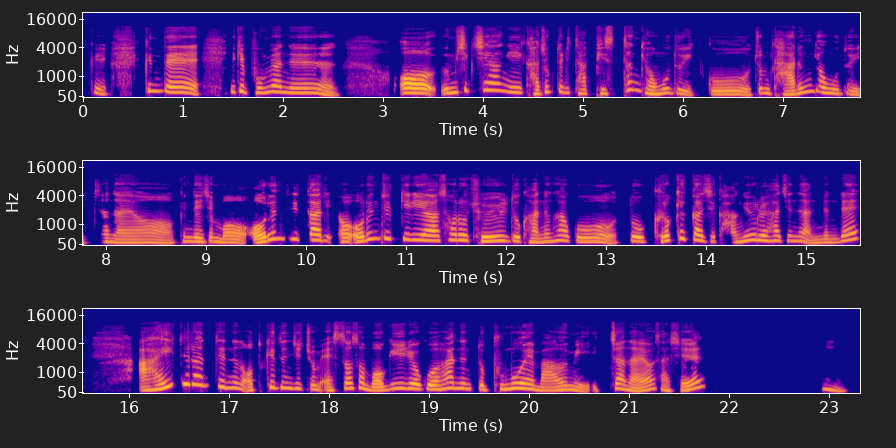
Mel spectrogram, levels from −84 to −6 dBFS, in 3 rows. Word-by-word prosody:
그니 190 -7 -4 0.4
근데 245 - +3 0.3
이렇게 270 +2 -1
보면은 220 - 0 0.6
어 215 -1 +8
음식 235 +10 0
취향이 320 -9 0
가족들이 235 +6 -5
다 185 -3 -5
비슷한 195 - -4
경우도 190 - -1
있고 150 +1 -2
좀 210 -1 -4
다른 190 - -1
경우도 205 - -2
있잖아요. 145 -2 -3
근데 190 -2 -1
이제 180 +3 -3
뭐 155 -5 0
어른들 300 - +3
까리 250 -7 +4
어 180 - +2
어른들 315 - +2
끼리야 255 -5 +2
서로 260 0 +1
조율도 210 0 +2
가능하고 180 - -1
또 195 -3 +3
그렇게까지 235 - 0
강요를 225 +10 -1
하지는 220 -1 -3
않는데 155 - -2 0.6
아이들한테는 315 - +2
어떻게든지 245 - -2
좀 195 -3 -5
애써서 245 - 0
먹이려고 210 +6 +2
하는 240 +1 0
또 190 - +1
부모의 225 +2 +2
마음이 155 -3 -1
있잖아요, 160 - 0
사실. 170 - -1 1.2
음. 150 -9 -4
210 Hz, 295 characters per minute, -24 LUFS, 170-250 Hz, 1.2 s, 어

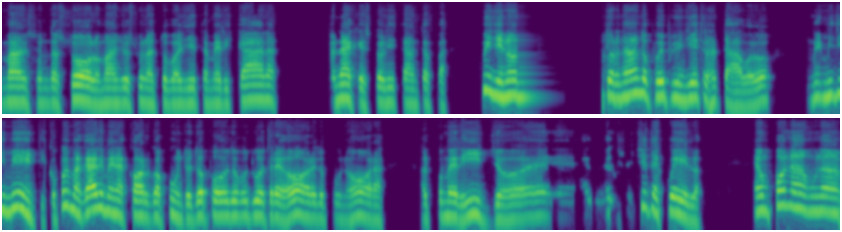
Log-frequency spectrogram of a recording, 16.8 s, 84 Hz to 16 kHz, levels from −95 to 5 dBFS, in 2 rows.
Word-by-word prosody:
ma 155 0 +1
son 145 +1 -10
da 145 -1 -3
solo, 160 -4 +4
mangio 145 +1 -2
su 160 - -11
una 145 -2 -2
tovaglietta 140 +1 -4
americana, 165 +4 -2 0.6
non 180 +3 +3
è 170 - +2
che - - -2
sto 155 - -4
lì 145 0 -5
tanto 140 -3 -6
a - - -10
fa - - -9 0.3
quindi 235 -8 +4
non 190 -1 0 0.6
tornando 205 +2 +3
poi 195 +1 +3
più 185 -1 -4
indietro 180 0 -1
al 155 - -5
tavolo 130 +7 -2 0.3
mi 185 +2 -6
mi 195 +2 -1
dimentico, 215 - 0
poi 270 0 0
magari 210 +3 +7
me 200 - +2
ne 180 - +3
accorgo 165 -1 +2
appunto 155 -6 -2
dopo 165 +2 +3
dopo 165 0 -1
2 170 +1 +1
o - - +2
3 160 -1 +2
ore, 160 0 +3
dopo 150 +1 -8
1 140 -2 -13
ora, 150 -2 -1 0.4
al 145 - -9
pomeriggio, 145 -3 -1
ehm, 165 +1 -4 0.8
succede 235 -7 -4
quello. 160 - +1 0.5
È 205 - -2
un 210 -2 0
po' 270 - +2
una 255 -3 +3
una 205 -2 +1
165 Hz, 190 wpm, -22 LUFS, 145-190 Hz, 0.8 s, magari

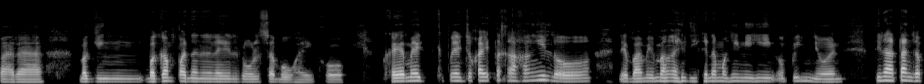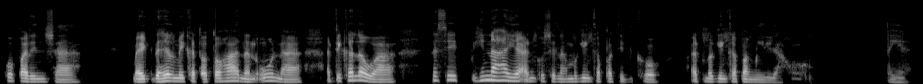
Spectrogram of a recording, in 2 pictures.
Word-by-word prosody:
para 115 -1 +1 0.4
maging 135 -1 -2
magampanan 145 0 +3
nila 135 -1 0
'yong 130 -1 -4
role 125 -1 -2
sa - - 0
buhay 110 -2 -4
ko. 110 0 -3 0.4
Kaya 155 +2 +5
med 170 -1 +4 0.2
medyo 170 0 0
kahit 175 0 +3
nakakangilo 170 -5 +1 0.2
'di - - -5
ba, 140 - +5
may 150 +1 -1
mga 155 0 +1
hindi 145 - -6
ka 155 +1 -3
naman 155 -1 0
hinihinging 150 -2 -3
opinyon, 130 -6 -3 0.2
tinatanggap 175 -1 +5
ko 165 - -1
pa 150 -2 +3
rin 130 0 -2
siya. 115 -1 -4 0.5
May 130 0 +6
dahil 145 +4 +5
may 145 - +2
katotohanan, 150 -2 +1
una 130 -8 0 0.2
at - - -8
ikalawa 130 - +2 0.3
kasi 200 +1 -4
hinahayaan 185 -5 +2
ko 145 0 -9
silang 130 -2 -5
maging 145 +2 -3
kapatid 125 -1 -8
ko 110 0 -4 0.3
at - - -1
maging 135 0 -1
kapamilya 110 -6 -4
ko. - - -24 0.8
Ayan. 100 -3 -15
140 Hz, 155 wpm, -24 LUFS, 125-160 Hz, 0.8 s, May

